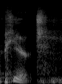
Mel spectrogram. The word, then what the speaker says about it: Peart: his name so so I think I'm gonna go back to Peart because I I look yeah this is e-r-t is Peart one syllable here that's that's how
